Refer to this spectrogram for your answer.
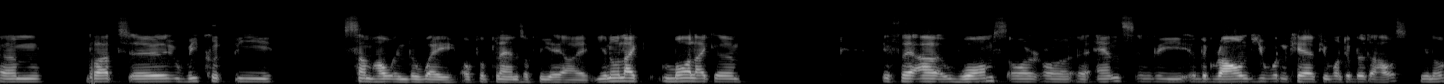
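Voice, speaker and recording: Speaking at a fairly slow pace with a German accent, a man holds a medium pitch in a monotone, flat intonation. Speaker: metal band singer. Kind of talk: interview. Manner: halting, many fillers.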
